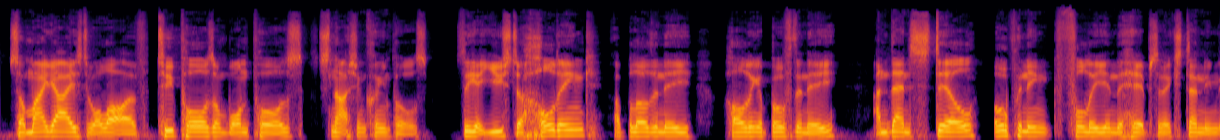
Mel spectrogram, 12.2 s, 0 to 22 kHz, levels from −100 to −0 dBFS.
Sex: male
